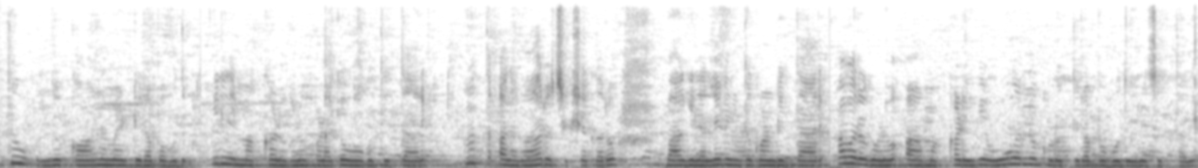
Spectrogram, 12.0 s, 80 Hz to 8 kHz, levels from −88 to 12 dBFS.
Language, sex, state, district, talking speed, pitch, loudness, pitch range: Kannada, female, Karnataka, Gulbarga, 100 wpm, 225 Hz, -24 LUFS, 220-240 Hz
